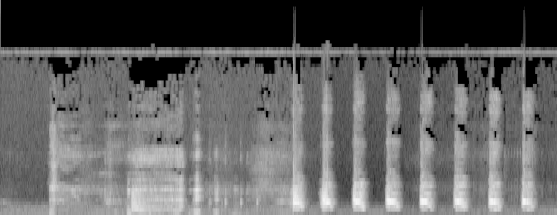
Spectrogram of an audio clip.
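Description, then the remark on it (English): A latex mouth diaphragm call imitating a turkey, played by blowing air between the tongue and the latex so it vibrates: a few raspy squeaks and a buzzy trill, then a steady run of nine sharp, evenly spaced yelps, fairly loud with no talking. “And then you blow air between your tongue and the bottom of this, and it vibrates the latex there, and it sounds like a turkey.”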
